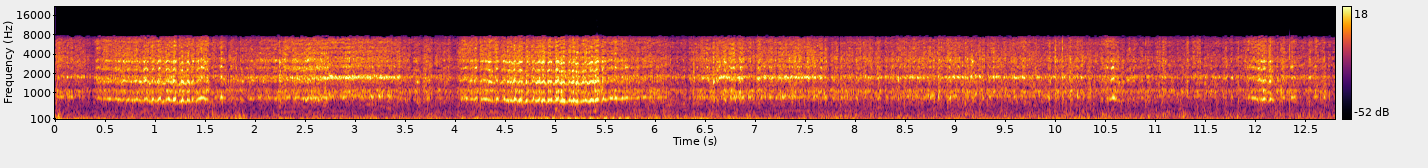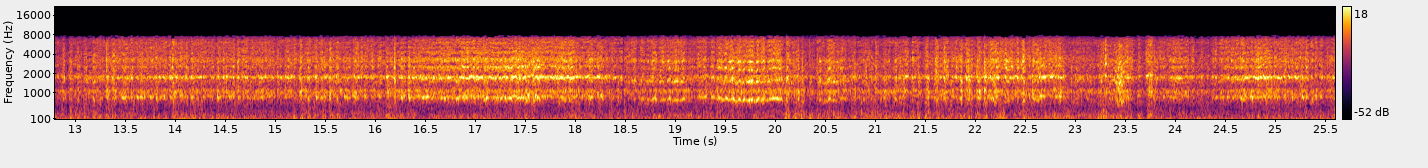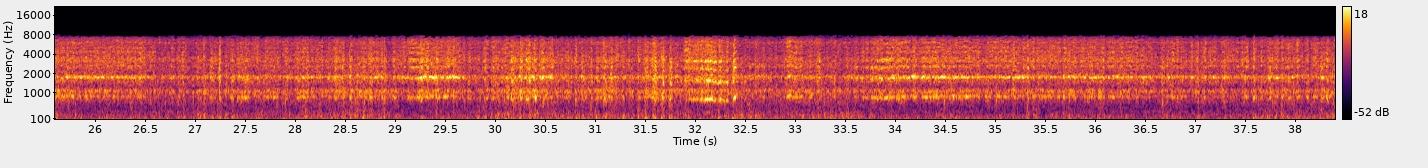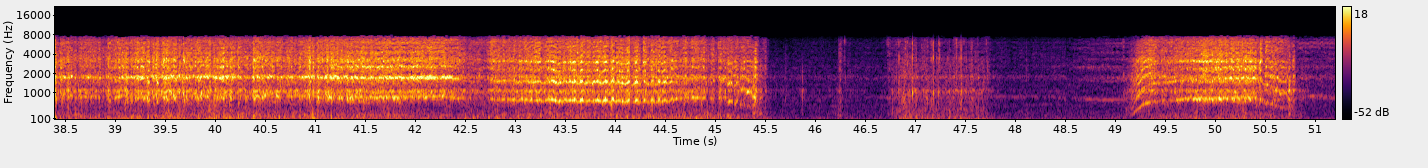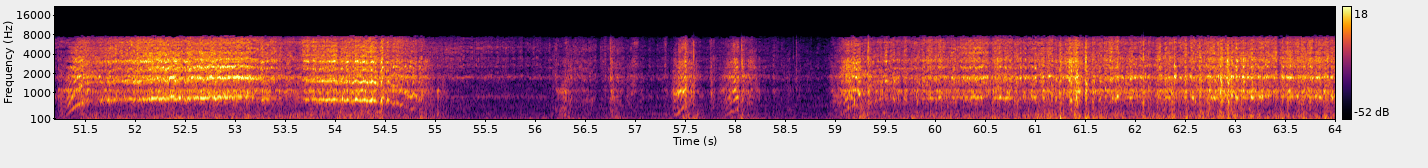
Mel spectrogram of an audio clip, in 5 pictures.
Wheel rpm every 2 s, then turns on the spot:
220, 220, 210, 230, 230, 230, 230, 230, 220, 220, 220, 220, 230, 230, 230, 230, 230, 230, 230, 230, 230, 210, 160, 10, 60, 120, 200, 80, 10, 70, 220, 220.
44-48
